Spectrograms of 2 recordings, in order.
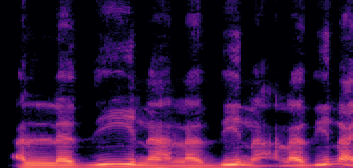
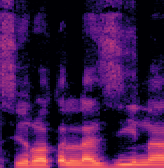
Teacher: Jadi lidahnya itu dikeluarkan sedikit di antara gigi kita yang di bagian depan. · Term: huruf dzal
